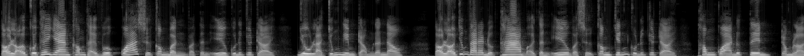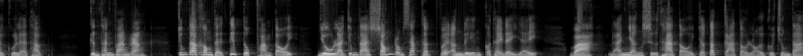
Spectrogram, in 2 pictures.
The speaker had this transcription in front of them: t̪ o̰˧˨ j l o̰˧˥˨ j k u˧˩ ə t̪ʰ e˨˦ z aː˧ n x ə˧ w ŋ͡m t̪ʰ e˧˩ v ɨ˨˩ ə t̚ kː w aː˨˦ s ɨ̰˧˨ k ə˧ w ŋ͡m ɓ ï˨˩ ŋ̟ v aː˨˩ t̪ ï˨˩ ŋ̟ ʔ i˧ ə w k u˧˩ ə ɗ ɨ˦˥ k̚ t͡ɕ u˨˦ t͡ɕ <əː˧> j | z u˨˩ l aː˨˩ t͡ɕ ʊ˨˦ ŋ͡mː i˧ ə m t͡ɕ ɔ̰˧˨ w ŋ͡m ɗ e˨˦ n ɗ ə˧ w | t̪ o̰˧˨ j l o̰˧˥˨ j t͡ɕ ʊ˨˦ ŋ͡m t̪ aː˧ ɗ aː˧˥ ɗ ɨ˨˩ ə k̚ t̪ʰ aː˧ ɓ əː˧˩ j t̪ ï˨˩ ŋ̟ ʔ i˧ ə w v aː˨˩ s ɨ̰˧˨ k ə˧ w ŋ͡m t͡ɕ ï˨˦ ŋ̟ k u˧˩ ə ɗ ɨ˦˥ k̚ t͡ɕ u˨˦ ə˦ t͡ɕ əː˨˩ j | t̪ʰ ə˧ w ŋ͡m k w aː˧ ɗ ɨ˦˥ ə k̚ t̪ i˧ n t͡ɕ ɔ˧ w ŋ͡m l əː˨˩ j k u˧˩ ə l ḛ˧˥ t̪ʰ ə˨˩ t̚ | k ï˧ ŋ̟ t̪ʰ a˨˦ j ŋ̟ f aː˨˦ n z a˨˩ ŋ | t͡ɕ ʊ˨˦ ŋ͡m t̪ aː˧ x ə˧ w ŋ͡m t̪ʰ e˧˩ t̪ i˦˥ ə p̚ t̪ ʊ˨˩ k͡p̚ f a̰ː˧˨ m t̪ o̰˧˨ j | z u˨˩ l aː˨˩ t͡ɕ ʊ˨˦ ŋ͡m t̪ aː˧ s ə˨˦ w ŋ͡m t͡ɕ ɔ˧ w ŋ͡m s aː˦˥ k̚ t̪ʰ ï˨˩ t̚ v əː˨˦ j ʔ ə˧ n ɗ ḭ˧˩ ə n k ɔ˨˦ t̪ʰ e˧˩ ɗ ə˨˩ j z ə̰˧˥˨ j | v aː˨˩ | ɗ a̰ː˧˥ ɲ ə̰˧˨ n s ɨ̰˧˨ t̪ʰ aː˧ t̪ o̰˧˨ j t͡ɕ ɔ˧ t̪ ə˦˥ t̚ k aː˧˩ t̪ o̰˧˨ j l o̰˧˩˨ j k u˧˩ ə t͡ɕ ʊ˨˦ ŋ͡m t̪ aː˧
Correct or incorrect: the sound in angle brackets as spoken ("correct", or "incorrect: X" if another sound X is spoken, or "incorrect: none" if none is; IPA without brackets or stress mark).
incorrect: əː˨˩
